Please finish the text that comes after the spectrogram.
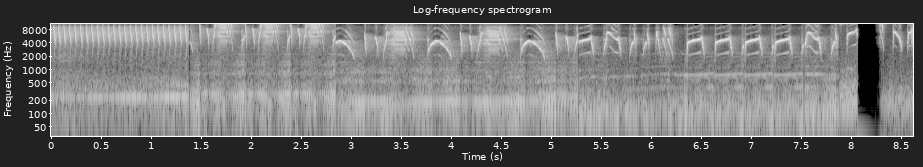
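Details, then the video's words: Canary master song for training other birds, recorded indoors: a fast high trill, then varied arched whistles and quick chips repeated in lively phrases, with faint background hum. "Masteran Kenari"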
